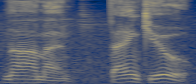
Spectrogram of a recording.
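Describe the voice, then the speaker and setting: A man playing a gruff, suspicious smuggler in a video game, curt and street-tough in manner. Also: lowish voice, drawn-out words, a little mellow, a little hiss or hum. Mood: grateful, brisk. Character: gruff, suspicious male smuggler guarding a secret route. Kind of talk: video game cutscene acting.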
